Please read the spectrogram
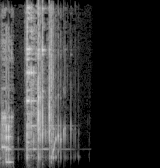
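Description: Glassy, clinking sound effect for an animated logo: two bright bursts within the first second, then it cuts off.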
